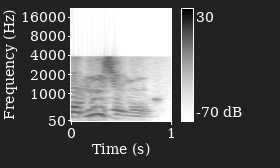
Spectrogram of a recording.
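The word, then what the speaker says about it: rougarou: rougerou, also spelled rouge-garou, rougerou, and rougerou. – And it sounds so cool when you roll your R, which I can't do. – Rougerou? – There you go.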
